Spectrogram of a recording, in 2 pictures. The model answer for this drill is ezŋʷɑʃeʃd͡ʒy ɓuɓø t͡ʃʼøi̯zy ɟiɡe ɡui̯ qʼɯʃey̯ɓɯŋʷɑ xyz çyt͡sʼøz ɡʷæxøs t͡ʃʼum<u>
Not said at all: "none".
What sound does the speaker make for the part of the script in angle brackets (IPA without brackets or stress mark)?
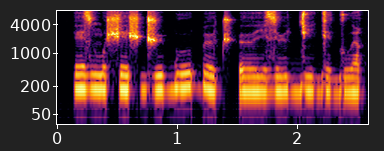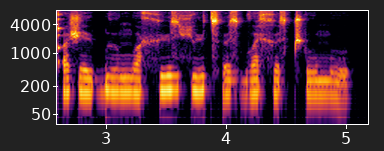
u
